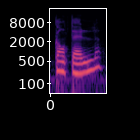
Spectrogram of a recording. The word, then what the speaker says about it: quand elle: So like that, quand elle. Alright, same rule here. Remember, when you will have this D, you will phonetically pronounce it like T.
